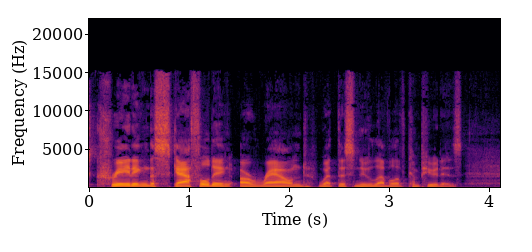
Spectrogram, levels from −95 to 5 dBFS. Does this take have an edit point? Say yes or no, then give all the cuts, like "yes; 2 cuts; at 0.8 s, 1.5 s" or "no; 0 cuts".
no; 0 cuts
